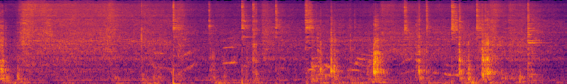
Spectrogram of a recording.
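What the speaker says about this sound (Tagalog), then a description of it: "Ginigisa ko muna yung karni" Meat sautéing in a hot pan, a dense continuous sizzle broken by frequent clattering stirs and scrapes of a utensil, loud and close.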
